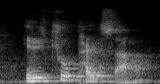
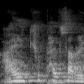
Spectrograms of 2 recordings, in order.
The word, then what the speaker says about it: 1Q84: 1Q84. 저는 처음에 그걸 IQ84로 읽었어요. IQ4가 아니고 원래에 일본 단어 발음을 할 때 Q라는 단어와 숫자 9라는 단어가 비슷합니다. 9쿠 해 가지고 요걸 이렇게 어 바꿨는데요.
